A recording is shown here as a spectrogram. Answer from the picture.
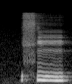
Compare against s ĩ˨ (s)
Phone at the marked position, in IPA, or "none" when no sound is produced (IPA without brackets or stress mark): none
